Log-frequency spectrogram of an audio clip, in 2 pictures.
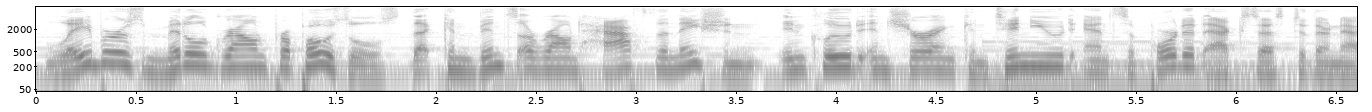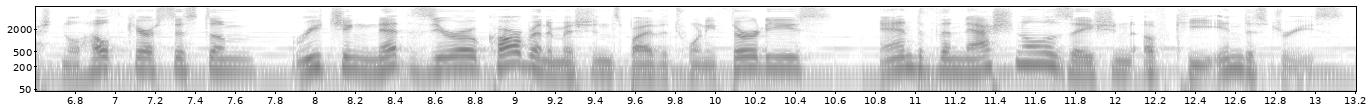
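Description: A man's voice: a little high, fairly bright tone. A man from the United States narrating a scripted video essay with sarcastic, wry asides.

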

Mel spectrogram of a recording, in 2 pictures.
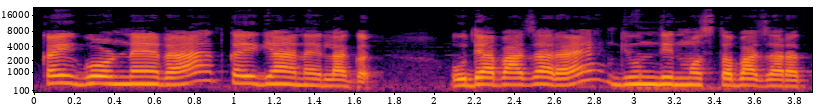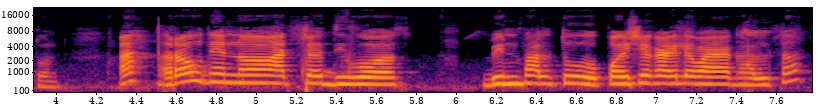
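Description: Cartoon granny, played by a woman: old, thrifty, nagging, shrill and bright. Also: fairly quick. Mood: grumbling. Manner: nagging, sharp-tongued. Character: scolding thrifty old village grandmother.

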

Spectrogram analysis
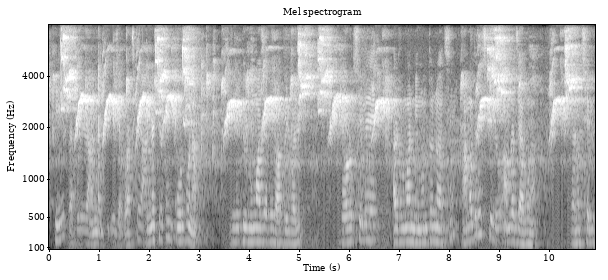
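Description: A middle-aged woman chatting casually to her viewers in a home vlog, filmed on a phone. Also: lowish voice. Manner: chatty, talks to viewers and coaxes a pet. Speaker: vlogger. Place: home, indoors. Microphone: phone camera. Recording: echoey room with loud background noise.

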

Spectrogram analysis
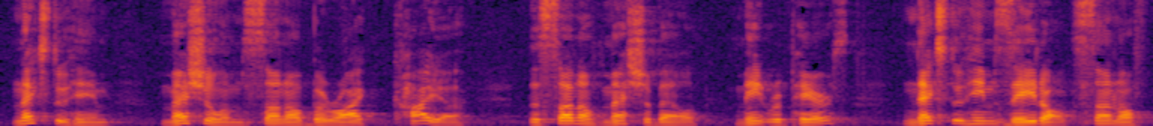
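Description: Speaking with a Malaysian accent, a pastor talks through scripture in a loose, chatty sermon inside a church. He has a slightly high voice for a man, leans on frequent fillers, and deliberately slows when a point matters.

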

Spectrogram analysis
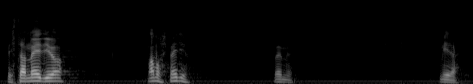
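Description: Man, basketball coach, fairly high voice, long gym reverb, short barked commands. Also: takes it slowly, darkish tone, slight background noise. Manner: barks short commands, then explains patiently. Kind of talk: coaching a practice on court. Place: large indoor gym.

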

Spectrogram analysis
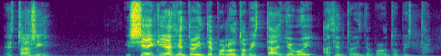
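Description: A man hosting a casual gaming chat, ranting in a mock-serious, animated way. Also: high-pitched, fast talker. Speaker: gaming host.

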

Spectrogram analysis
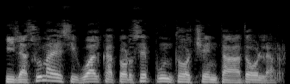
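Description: A man narrating a dubbed math lesson, explaining each step in a steady, methodical way. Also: mid-range voice, moderate pace, breathy edge, no echo, clean studio sound. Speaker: math teacher.

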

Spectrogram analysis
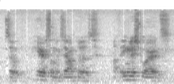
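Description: Reading his academic talk from notes at a lectern, a young man speaks at a moderate pace in a medium-pitched, fairly even, slightly mellow voice, with dry asides and short laughs. A phone camera far across the library meeting room records him, leaving the sound roomy, distant, lightly hissy and livestream-like.

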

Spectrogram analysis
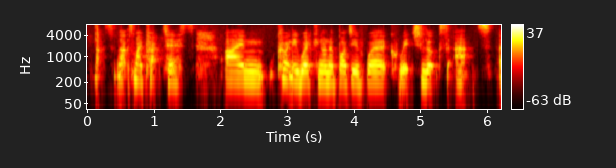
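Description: Slow, reflective woman with gravelly edge. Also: mid-range voice, a little mellow. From East Midlands of England. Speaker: photographer and educator guest. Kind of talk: interview answers.

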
